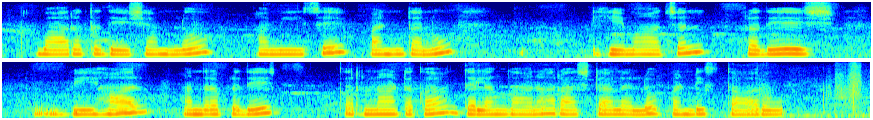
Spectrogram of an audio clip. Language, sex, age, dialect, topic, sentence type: Telugu, male, 18-24, Southern, agriculture, statement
